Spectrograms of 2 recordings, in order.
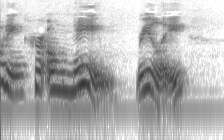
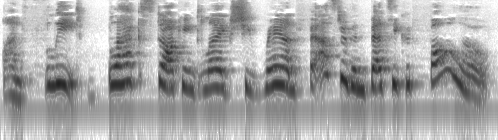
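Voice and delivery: plain reading voice

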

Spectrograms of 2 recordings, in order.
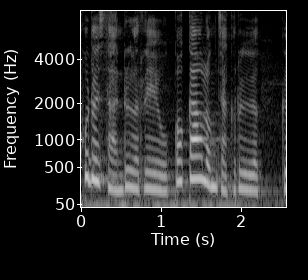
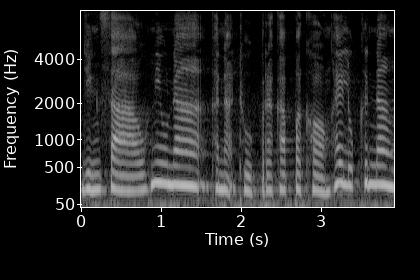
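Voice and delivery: plain reading voice

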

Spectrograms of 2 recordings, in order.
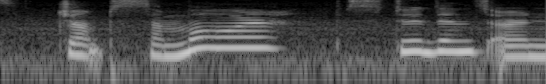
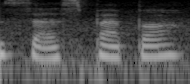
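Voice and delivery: ordinary delivery, nothing marked

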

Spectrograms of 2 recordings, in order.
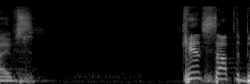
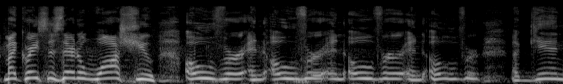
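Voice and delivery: high, raised preacher's voice; impassioned preaching; 6 semitones higher, 4 dB louder than usual. Acted. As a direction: preach it with rolling repetition, easing at the end. Preaching at full force.

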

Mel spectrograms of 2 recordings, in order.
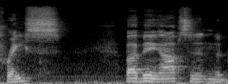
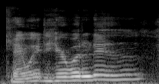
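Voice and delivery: sarcastic; 9 semitones higher, 7 dB louder than usual. Acted. Sarcastic reply in dialogue.

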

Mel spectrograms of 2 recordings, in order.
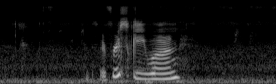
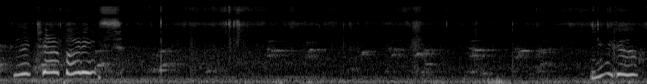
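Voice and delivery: puppy talk; 12 semitones higher, 4 dB quieter than usual. Real, not acted. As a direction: coo at the puppies up high. Praising puppies, very high.

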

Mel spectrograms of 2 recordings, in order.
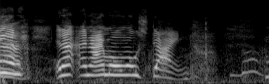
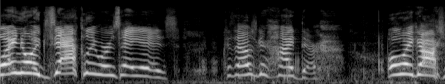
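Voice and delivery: normal talking voice

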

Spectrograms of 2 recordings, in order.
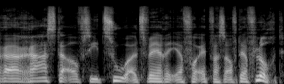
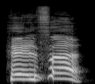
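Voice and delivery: even higher, louder panicked scream; desperate shriek; 14 semitones higher, 7 dB louder than usual. A narrator's reading. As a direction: shriek it as the bull closes in. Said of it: "schrie Lupin".

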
